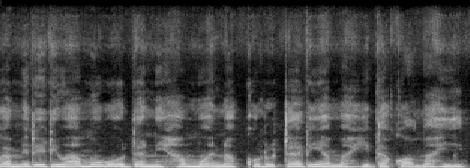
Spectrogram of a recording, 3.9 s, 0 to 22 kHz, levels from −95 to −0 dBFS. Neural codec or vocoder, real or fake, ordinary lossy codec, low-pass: vocoder, 44.1 kHz, 128 mel bands, Pupu-Vocoder; fake; none; none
